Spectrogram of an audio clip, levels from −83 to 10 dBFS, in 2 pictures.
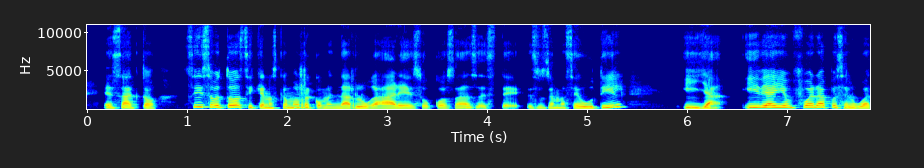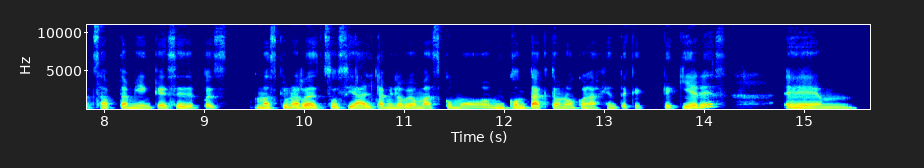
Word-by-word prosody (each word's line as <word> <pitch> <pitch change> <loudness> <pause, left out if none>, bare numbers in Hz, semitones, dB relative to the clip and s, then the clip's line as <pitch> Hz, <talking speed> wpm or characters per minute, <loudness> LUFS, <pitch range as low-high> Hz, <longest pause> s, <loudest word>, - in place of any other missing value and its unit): Exacto. 195 -3 0 0.3
Sí, 310 0 +3
sobre 285 -3 +3
todo 270 +1 +8
sí, 235 -5 -5
que 190 - +2
nos 190 0 -1
queremos 195 +3 0
recomendar 170 -3 +1
lugares 170 -1 +2
o 160 - -7
cosas, 135 - -2
este, 485 -2 -8
eso 190 0 -9
se 185 0 -5
me 190 - -4
hace 180 - -3
útil, 220 - +1 0.5
y 195 -3 +1
ya. 185 -2 +2
Y 250 +2 +3
de 255 -1 +8
ahí 240 0 +7
en 245 -2 +3
fuera, 245 +2 +4
pues, 235 -4 -2
el 195 - +1
WhatsApp, 185 0 -2
también 170 -2 -2
que 170 - -2
ese, 180 +2 -3
pues, - - -8 0.2
más 185 -3 -1
que 210 - -2
una 200 -2 +2
red 180 -1 +2
social, 180 -2 0
también 180 0 -3
lo 175 - 0
veo 175 0 +1
más 170 0 -3
como 170 -4 -5
un 180 0 -3
contacto, 175 -2 +1
¿no?, 175 +3 -3
con 190 -1 -3
la 165 - -2
gente 165 0 -10
que 160 - -14 0.2
que 155 0 -8
quieres, 245 - -1 0.6
em, 175 -1 -1
185 Hz, 200 wpm, -21 LUFS, 175-210 Hz, 0.6 s, todo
